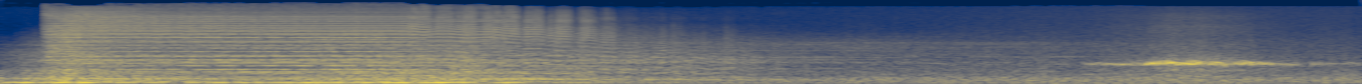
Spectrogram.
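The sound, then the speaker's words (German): Wind whooshes around a city block, beginning with a loud, whining, tonal howl that eases into a steadier rushing hiss, with a brief whistle rising near the end. “Es windet. Wie ein Vampir huscht der Wind um den Häuserblock.”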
